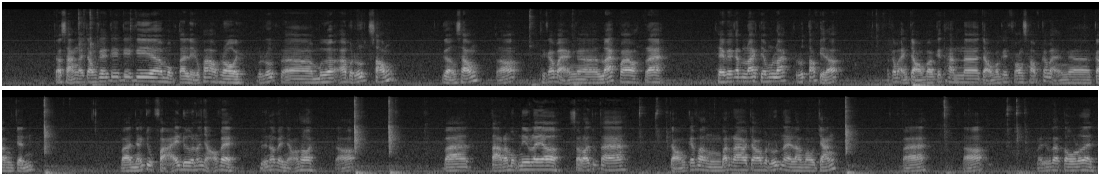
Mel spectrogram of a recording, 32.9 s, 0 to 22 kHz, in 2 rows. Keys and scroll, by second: 26.4 ctrl+z, 30.7 ctrl+z, 31.1 ctrl+space, 31.8 ctrl+z.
